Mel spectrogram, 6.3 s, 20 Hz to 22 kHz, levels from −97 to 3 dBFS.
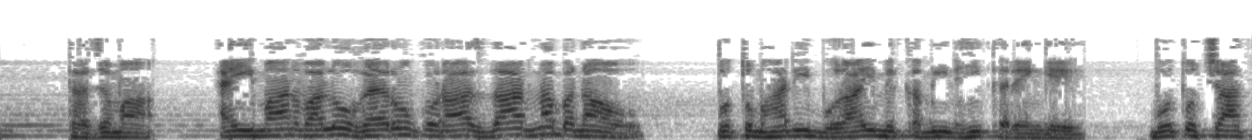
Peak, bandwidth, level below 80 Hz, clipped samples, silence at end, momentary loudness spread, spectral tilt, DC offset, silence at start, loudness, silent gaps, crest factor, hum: -4 dBFS; 7.2 kHz; -46 dBFS; under 0.1%; 0 s; 7 LU; -5 dB/octave; under 0.1%; 0 s; -18 LUFS; none; 14 dB; none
